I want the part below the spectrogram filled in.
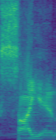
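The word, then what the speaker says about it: Saiyan: I read it as like cyan. I remember I didn't know what it was. And then I heard sayan and started saying that and then I switched back to cyan because it pisses people off.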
